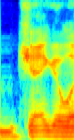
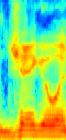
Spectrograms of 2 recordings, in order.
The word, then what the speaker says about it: Django: And that's where in Django Unchained he runs into the guy at the bar and he asked him to spell Django and says the D is silent and the guy's like, "I know."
